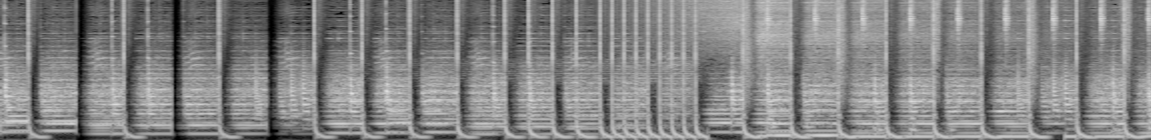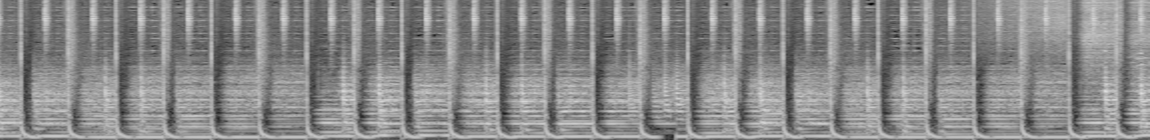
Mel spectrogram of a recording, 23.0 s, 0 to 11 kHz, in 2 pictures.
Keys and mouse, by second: 0.2 middle drag, 0.6 ctrl+a, 1.0-1.6 middle drag, 2.4-3.2 drag, 3.2-3.6 middle drag, 4.2 middle click, 4.5 click, 5.5 drag, 6.3 shift+d, 6.6 r, 7.4 ctrl+a, 8.0 click, 8.2 middle drag, 8.5 middle drag, 8.9 middle click, 9.6 ctrl+p, 11.2 click, 11.8-13.0 drag, 14.1 drag, 14.6 middle click, 14.8 middle click, 15.4 click, 15.7-16.5 middle drag, 17.1-17.4 drag, 17.4 r, 18.2 shift+middle click, 18.7 shift+d, 19.1 ctrl+z, 19.3 shift+click, 19.7 shift+d, 20.1 click, 21.0 middle click, 21.6 middle drag, 22.0 r, 22.7 middle drag.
